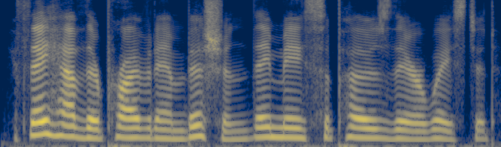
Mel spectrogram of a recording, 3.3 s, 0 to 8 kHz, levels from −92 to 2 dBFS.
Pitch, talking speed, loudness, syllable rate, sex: 190 Hz, 215 wpm, -19 LUFS, 6.3 syllables/s, female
